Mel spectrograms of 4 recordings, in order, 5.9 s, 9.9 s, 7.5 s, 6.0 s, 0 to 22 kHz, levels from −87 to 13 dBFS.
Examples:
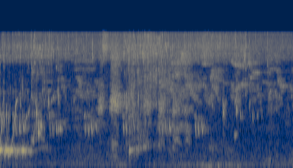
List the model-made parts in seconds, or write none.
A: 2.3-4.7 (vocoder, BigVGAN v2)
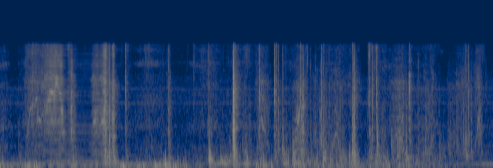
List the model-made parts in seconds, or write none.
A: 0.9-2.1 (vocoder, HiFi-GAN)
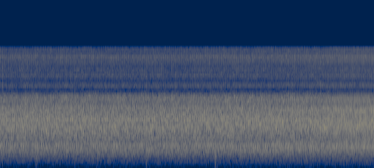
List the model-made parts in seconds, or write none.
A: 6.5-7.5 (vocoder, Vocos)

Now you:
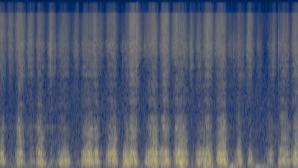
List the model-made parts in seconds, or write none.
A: 0.0-0.9 (vocoder, BigVGAN v2); 2.4-6.0

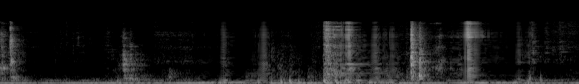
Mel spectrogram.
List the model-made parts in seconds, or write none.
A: 2.0-2.7 (vocoder, BigVGAN v2); 3.4-4.0; 4.5-5.3

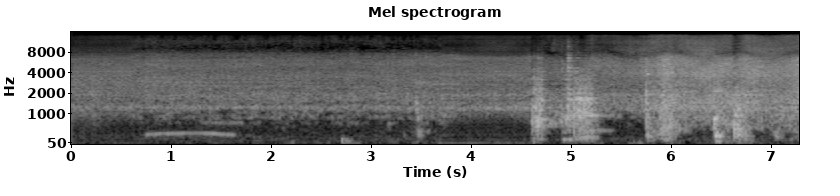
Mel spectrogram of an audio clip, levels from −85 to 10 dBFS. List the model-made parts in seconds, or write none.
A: 0.0-0.6 (autoencoder, DAC-VAE); 3.7-4.7

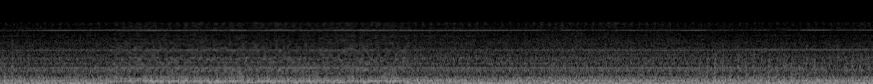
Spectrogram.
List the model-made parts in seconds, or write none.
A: 1.1-4.1 (vocoder, HiFi-GAN)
